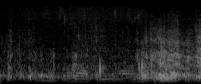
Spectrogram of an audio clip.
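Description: Water spraying from a garden hose onto a wood-chip and straw mulch bed, a steady hiss. A louder noise comes in about one and a half seconds in.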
